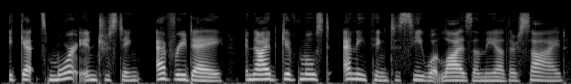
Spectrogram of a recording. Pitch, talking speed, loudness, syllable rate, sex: 200 Hz, 200 wpm, -21 LUFS, 5.3 syllables/s, female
